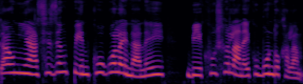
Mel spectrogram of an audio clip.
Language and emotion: Bodo, disgusted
